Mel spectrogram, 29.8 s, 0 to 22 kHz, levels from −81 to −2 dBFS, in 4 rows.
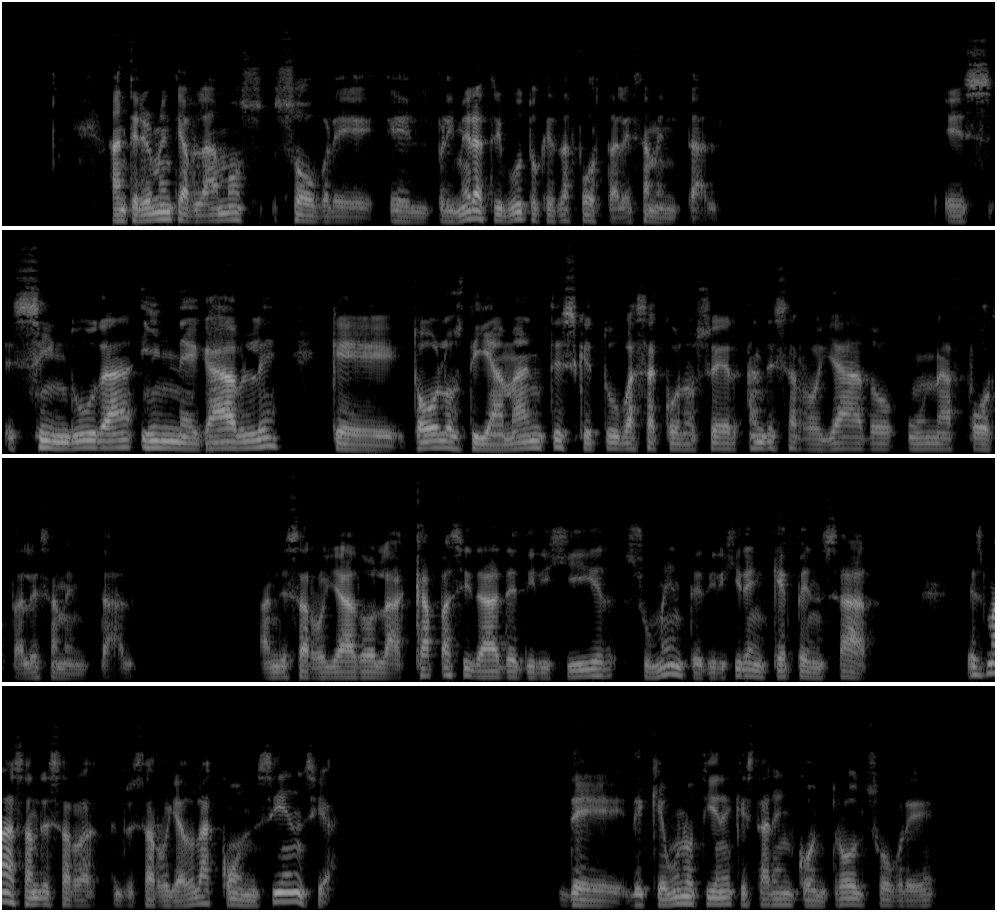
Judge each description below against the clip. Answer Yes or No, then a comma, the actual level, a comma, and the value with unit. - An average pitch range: Yes, average, 3.4 semitones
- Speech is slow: Yes, slow, 120 wpm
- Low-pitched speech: Yes, low, 100 Hz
